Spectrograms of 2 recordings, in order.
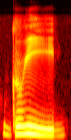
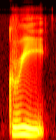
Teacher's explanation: You really can't tell the difference because your tongue is going to the D or the T position, which is the same position, and you're just holding it there. So if it's the last word in the sentence or the phrase, then you won't hear it at all.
